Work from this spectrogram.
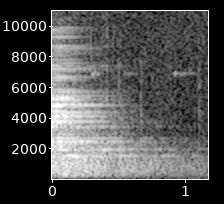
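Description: A single bright metallic clang rings out as a bullet from a 1911 pistol strikes a steel target, decaying smoothly over about a second with no talk.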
